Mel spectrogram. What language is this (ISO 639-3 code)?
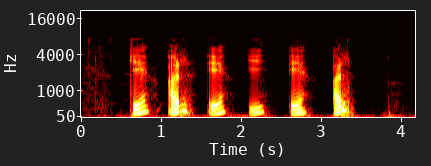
nor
